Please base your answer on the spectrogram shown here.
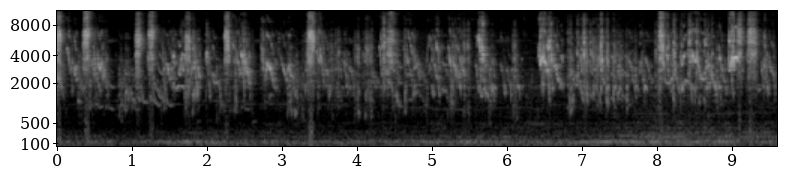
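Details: Budgerigars keep up a lively, warbling chatter of squeaky chirps and short harsh squawks, pulsing in irregular bursts with brief quieter gaps between them.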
